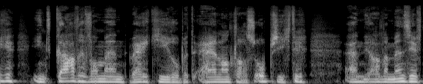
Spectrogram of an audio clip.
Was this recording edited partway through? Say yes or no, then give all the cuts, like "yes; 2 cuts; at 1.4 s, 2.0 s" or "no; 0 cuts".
no; 0 cuts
